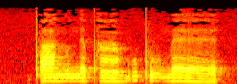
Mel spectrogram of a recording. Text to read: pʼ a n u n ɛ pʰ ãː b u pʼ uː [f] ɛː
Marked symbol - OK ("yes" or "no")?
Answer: no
